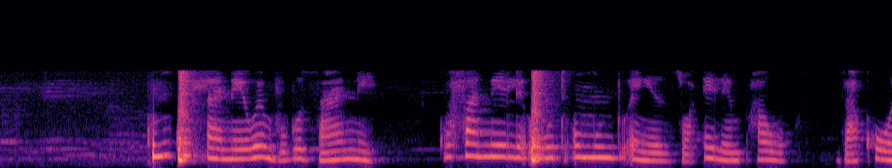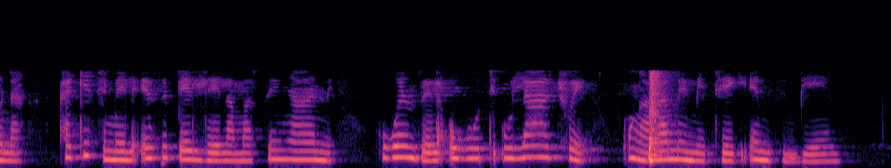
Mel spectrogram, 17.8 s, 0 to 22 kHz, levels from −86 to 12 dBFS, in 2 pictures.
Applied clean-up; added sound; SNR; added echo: none; Snare drum; -4 dB; none.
